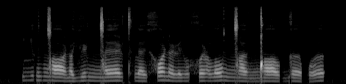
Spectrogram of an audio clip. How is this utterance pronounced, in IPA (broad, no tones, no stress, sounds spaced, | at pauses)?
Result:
ʎ ə ɡ ŋ͡ǀ ɒː ɳ ɒ vʲ ə ɭ ŋ͡ǀ ɛː ɭ tʰ l ɛ ɪ̯ x ɔ ɳ ɜ ɭ i ʊ̯ x ʊ ɭ lˠ u ŋ͡ǀ ɑ ə̯ ŋ͡ǃ ɒː ʊ̯ ɡ əː p ʊ ə̯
